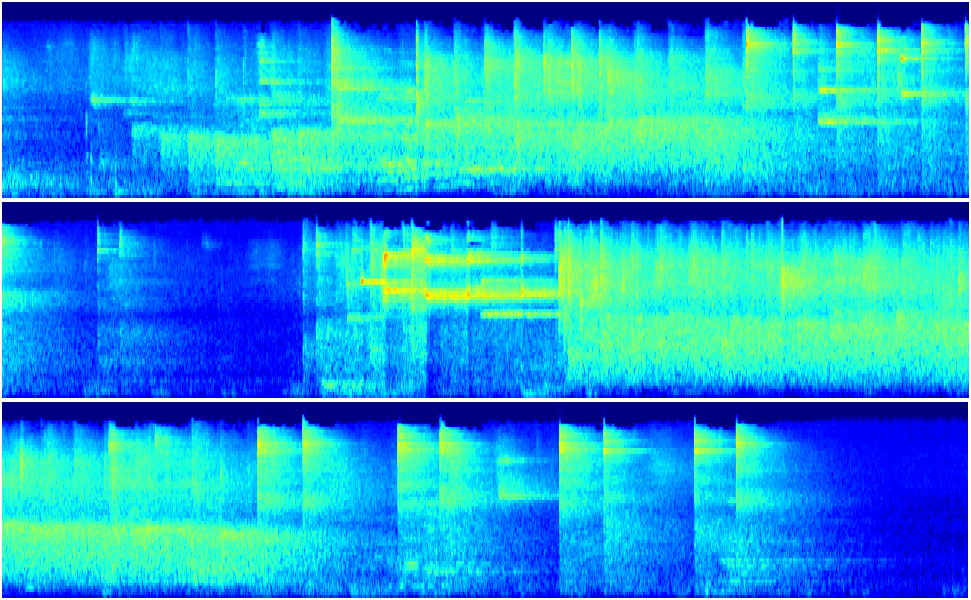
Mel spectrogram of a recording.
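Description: A table tennis ball clicking off bats and the table in rallies, heard over spectators' voices. There are two long swells of crowd noise.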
